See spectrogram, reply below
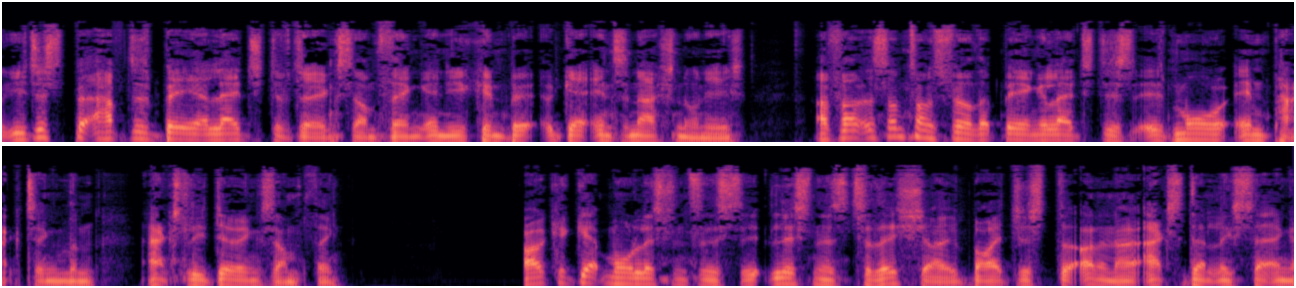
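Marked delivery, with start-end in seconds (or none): none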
